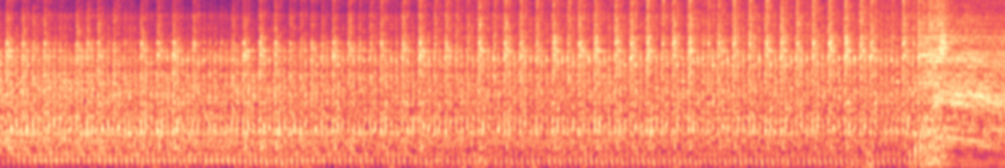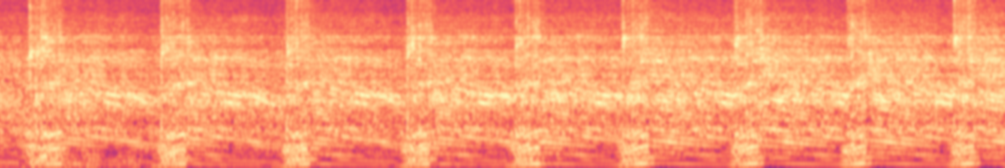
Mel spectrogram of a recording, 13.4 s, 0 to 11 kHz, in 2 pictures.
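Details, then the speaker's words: 2000 Suzuki RM125 two-stroke after deep clean and carb adjustment, warming up on choke: steady burbling idle with sharp throttle blips, slightly soggy note; owner thinks it still runs a little rich and may lower jets or fit a new silencer. "all right let's see what she does she sounds like she's running a little Rich still so I'll probably down those Jets a little bit or just go ahead and put a new uh silencer on it because it seems like it's jetted for uh silencer"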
